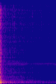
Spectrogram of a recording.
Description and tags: This comes from a drum synth function on an old mysterious electric organ. It also features the analog reverb enabled.
analog, cabinet, synth, reverb, speaker, drums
